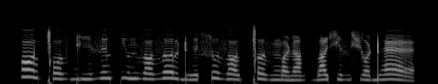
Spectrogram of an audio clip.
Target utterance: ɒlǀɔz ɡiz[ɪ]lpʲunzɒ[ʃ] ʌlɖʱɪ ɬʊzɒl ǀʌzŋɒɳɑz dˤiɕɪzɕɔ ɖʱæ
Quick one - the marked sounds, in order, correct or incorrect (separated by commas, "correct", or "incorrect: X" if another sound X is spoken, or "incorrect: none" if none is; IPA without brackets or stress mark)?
correct, incorrect: z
